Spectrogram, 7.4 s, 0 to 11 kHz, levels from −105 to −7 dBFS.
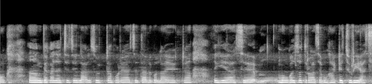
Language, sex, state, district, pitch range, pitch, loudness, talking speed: Bengali, female, Assam, Hailakandi, 215-225 Hz, 220 Hz, -15 LUFS, 155 wpm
